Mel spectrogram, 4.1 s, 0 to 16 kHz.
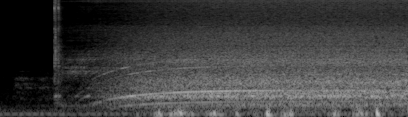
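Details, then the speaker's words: Transmission cooler fan wired through a 185-degree switch relay, here triggered by grounding the wire directly: relay click, then the fan spins up to a steady airy whoosh with no rubbing or rattle; normal operation. "kicks our fan on you can hear the relay in there you can hear the relay"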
